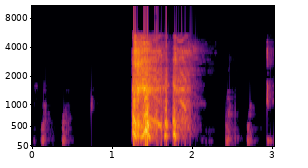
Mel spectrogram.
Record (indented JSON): {
  "cough_length": "3.0 s",
  "cough_amplitude": 32768,
  "cough_signal_mean_std_ratio": 0.29,
  "survey_phase": "beta (2021-08-13 to 2022-03-07)",
  "age": "18-44",
  "gender": "Female",
  "wearing_mask": "No",
  "symptom_none": true,
  "smoker_status": "Current smoker (11 or more cigarettes per day)",
  "respiratory_condition_asthma": false,
  "respiratory_condition_other": false,
  "recruitment_source": "REACT",
  "submission_delay": "2 days",
  "covid_test_result": "Negative",
  "covid_test_method": "RT-qPCR",
  "influenza_a_test_result": "Negative",
  "influenza_b_test_result": "Negative"
}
